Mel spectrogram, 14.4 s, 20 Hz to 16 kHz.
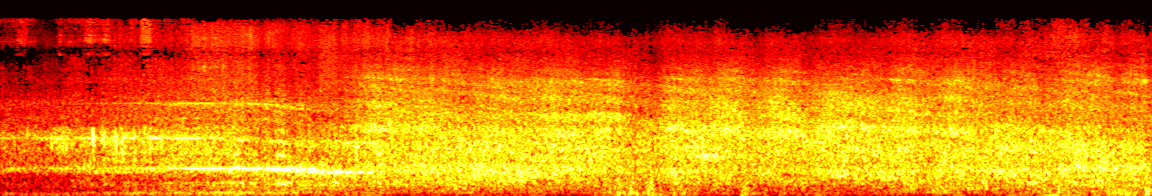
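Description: Combined freight train hauled by an SNCF BB 26000 (Sybic) electric locomotive passing at speed. A tone from the approaching locomotive drops in pitch about four seconds in as it goes by. Then the container and tank wagons roll past with a steady loud clatter of wheels on rail.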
